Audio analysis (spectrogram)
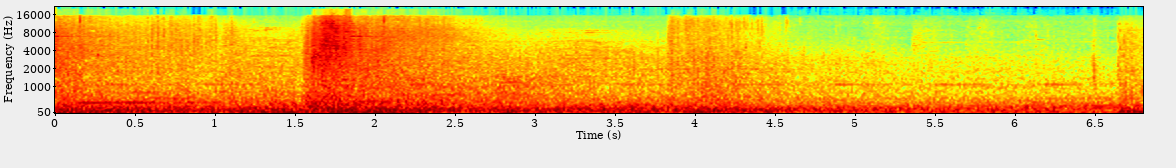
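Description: Trash collectors empty a dumpster, sending a heavy distant boom and a later softer bang through a steady low rumble of background noise.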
